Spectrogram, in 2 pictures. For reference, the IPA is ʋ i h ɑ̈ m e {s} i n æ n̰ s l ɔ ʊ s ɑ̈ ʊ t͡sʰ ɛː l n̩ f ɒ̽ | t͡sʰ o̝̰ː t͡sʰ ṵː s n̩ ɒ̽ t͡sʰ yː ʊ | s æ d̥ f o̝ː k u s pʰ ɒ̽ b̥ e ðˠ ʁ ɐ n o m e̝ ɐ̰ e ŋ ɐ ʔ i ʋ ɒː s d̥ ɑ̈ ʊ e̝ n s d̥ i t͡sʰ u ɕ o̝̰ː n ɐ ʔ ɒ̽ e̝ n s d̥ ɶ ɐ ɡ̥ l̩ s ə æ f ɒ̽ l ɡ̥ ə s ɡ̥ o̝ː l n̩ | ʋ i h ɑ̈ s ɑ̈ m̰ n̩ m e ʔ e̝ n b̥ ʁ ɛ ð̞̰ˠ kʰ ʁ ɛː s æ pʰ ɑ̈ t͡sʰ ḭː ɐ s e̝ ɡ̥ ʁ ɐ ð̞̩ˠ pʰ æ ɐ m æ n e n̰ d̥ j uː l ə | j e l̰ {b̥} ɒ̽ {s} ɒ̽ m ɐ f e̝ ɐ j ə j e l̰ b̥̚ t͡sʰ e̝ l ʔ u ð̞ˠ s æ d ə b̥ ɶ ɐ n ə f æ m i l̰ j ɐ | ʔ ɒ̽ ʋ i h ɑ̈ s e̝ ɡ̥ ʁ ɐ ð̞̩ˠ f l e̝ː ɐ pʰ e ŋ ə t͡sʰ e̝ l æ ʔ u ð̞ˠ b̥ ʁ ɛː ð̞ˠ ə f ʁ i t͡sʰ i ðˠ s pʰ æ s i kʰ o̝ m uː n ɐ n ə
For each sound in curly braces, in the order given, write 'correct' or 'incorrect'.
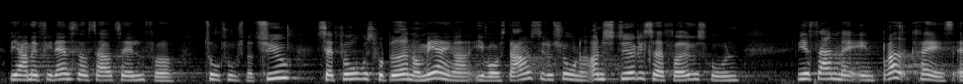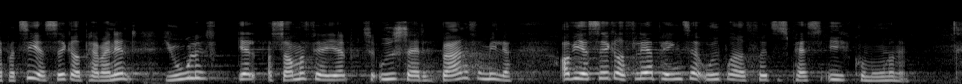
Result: incorrect: f, correct, correct

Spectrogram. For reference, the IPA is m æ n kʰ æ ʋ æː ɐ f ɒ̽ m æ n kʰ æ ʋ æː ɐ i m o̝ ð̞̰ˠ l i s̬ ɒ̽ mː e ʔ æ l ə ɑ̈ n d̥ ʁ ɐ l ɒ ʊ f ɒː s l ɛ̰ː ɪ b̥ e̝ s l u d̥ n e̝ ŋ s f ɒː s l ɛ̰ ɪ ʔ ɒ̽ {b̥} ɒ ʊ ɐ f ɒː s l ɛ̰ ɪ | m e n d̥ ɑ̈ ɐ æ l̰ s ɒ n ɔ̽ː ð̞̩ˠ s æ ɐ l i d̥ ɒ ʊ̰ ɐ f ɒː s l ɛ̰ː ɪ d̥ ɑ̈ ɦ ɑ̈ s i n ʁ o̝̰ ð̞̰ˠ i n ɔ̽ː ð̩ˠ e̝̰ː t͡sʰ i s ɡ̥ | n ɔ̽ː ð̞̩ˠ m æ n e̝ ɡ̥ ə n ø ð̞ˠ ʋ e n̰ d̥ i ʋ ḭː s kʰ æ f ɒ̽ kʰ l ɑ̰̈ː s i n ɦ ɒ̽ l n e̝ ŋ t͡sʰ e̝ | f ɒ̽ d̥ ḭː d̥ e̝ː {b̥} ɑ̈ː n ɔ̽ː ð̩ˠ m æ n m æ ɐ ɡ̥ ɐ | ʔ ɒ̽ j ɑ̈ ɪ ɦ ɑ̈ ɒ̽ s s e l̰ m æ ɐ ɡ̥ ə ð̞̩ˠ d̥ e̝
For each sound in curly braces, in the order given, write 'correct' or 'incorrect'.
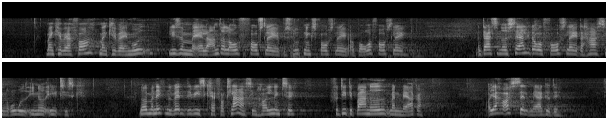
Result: correct, correct

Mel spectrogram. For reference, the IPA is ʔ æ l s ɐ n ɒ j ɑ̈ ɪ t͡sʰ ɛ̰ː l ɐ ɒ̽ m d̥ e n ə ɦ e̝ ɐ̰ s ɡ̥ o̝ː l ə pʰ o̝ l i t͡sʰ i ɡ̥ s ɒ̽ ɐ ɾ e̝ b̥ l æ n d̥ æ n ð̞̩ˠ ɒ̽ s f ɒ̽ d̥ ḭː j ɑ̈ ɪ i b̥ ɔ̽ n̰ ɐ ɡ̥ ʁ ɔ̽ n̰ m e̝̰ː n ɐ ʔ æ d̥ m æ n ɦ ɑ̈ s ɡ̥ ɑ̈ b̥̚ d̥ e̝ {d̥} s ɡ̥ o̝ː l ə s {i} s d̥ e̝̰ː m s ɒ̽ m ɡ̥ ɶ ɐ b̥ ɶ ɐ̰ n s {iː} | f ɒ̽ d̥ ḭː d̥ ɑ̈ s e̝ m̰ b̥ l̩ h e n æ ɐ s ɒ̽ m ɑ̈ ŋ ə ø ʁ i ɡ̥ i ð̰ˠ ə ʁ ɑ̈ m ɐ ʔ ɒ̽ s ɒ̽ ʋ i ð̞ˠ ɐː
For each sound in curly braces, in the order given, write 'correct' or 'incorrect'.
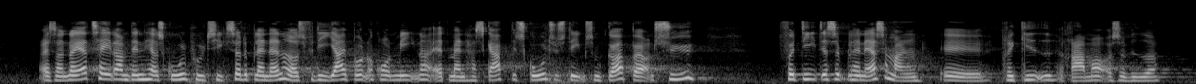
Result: correct, incorrect: y, incorrect: yː

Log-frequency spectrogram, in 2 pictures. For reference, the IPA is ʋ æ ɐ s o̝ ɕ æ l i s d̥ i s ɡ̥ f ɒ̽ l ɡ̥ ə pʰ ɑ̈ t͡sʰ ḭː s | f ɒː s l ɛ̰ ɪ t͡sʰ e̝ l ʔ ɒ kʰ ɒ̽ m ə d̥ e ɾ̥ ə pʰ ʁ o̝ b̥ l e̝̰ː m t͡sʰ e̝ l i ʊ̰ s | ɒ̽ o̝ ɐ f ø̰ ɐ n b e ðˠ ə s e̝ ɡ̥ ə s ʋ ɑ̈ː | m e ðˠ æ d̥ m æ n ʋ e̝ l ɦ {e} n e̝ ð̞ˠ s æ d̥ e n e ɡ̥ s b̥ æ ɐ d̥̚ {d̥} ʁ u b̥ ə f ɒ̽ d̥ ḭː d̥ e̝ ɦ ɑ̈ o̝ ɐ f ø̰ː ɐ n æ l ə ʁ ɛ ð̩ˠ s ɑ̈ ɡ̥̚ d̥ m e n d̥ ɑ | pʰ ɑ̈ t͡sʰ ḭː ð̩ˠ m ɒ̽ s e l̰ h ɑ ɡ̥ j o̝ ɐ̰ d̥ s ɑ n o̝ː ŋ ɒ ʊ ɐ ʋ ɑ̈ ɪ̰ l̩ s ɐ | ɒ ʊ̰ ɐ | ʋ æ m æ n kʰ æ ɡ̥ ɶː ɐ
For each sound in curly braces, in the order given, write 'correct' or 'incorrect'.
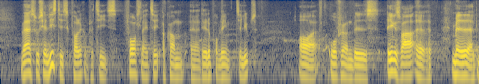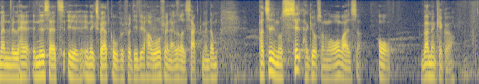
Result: incorrect: æ, incorrect: ɡ̥

